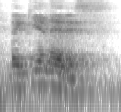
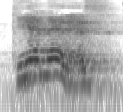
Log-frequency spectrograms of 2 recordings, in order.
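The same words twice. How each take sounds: First: "¿De quién eres?" slow, stressing quién. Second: Said in the usual way. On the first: Shown as a demonstration. To the congregation, quién stressed. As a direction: press on quién to show whose you are.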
